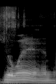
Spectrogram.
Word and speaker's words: Johanne: So my wife's name is Joanne, right? And it's spelled Johanne. The H is silent.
